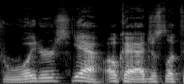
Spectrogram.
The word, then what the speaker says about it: Reuters: I think it's pronounced Reuters. Yeah, okay, I just looked it up. Thank you, Google. Yeah, it is Reuters. I always want to say like Reuters.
